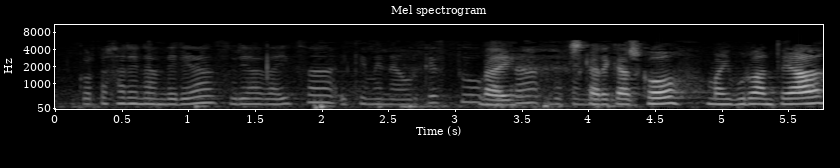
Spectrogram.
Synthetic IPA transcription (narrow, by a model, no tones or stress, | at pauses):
ko̞ɾt̪eʝaɾe̞nand̪eɾe̞asuɾeaðajt͡saekime̞naːwɾke̞st̪ubajt̪aðefeskarikasko̞majβuɾuant̪e̞a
